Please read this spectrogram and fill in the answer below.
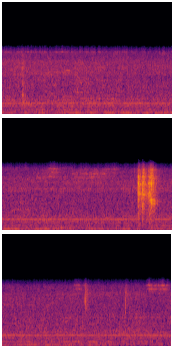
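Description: A short clatter of dishware against a glass bowl about six seconds in, with a few lighter clicks later, as lumps of jaggery are pushed off a plate into the bowl. A low steady hum runs underneath.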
